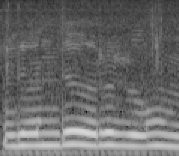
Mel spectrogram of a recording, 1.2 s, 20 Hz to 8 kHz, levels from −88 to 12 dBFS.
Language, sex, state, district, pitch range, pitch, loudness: Tamil, female, Tamil Nadu, Kanyakumari, 220-240 Hz, 230 Hz, -11 LUFS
